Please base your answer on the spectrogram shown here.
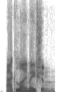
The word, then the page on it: acclimation: British English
